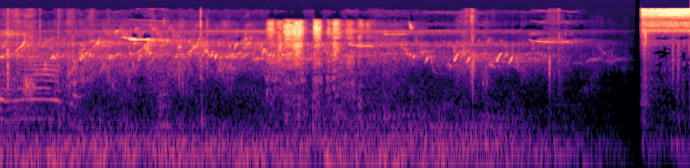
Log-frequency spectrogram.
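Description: Birds chirping and calling outdoors, many short chirps over a low rumble of outdoor background noise; the sound fades about six seconds in.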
